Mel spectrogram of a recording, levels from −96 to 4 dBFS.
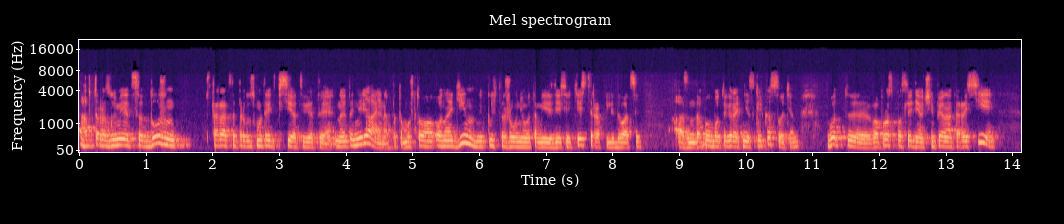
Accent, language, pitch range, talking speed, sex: native, Russian, 150-200 Hz, 160 wpm, male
